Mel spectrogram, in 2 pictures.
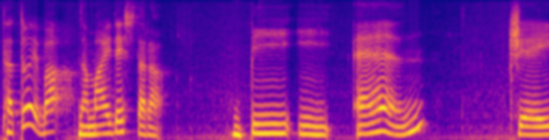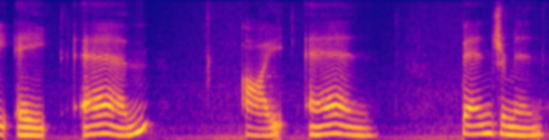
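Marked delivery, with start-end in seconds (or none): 2.5-9.3 ビーイーエヌ, ジェーエーエム, アイエヌ said slowly with the last letter of each group stressed; 三文字ごとに最後を強く; spelling in groups of three. Shown as a demonstration. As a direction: spell BEN JAM IN, hitting ヌ, ム and ヌ. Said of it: "最後のアルファベットを強く発音します".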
